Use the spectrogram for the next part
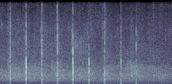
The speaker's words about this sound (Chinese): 我想我们大家也是和我一样非常的享受我们刚才大朋友和小朋友带给我们的敬拜，我们给他们一个掌声好不好？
